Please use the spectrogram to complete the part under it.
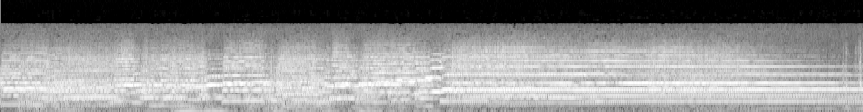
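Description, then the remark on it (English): A loud, sustained train horn blares with rumbling rail noise underneath, the chord wavering and shifting midway as the train rolls past, with no one speaking. “Where there's peace, gentlemen, and quiet. Away from trains, gentlemen.”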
